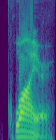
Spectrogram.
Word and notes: quire: American English

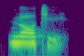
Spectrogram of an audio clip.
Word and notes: naughty: Indian

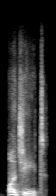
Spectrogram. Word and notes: orgeat: Indian

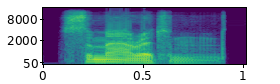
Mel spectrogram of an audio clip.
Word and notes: Samaritan: British English

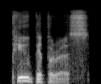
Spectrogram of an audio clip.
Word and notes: pupiparous: British English

